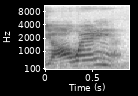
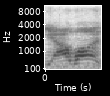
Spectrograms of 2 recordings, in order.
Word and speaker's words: Yahweh: christianic message yeah I'm pretty sure it's pronounced Yahweh oh crazy wow the only person I know who would say yahwah is Kirk Hammett to see if the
